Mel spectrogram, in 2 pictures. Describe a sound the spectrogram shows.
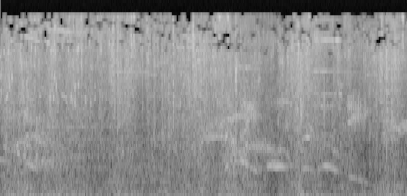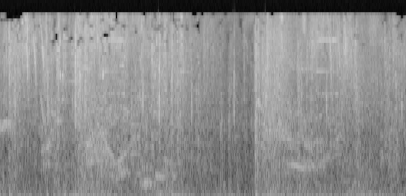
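Video game explosions boom.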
